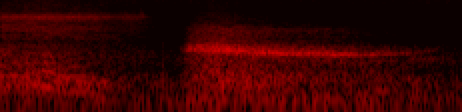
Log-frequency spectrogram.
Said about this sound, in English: all right, that was a breath. And that's very important to me.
